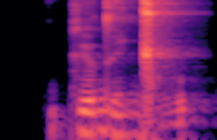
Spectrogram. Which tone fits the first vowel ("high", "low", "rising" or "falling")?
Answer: rising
